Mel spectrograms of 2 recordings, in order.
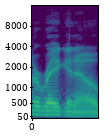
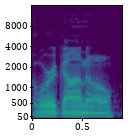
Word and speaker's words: Oregano: Oregano, but it's pronounced Oregano, on Facebook, Instagram, and Twitter.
